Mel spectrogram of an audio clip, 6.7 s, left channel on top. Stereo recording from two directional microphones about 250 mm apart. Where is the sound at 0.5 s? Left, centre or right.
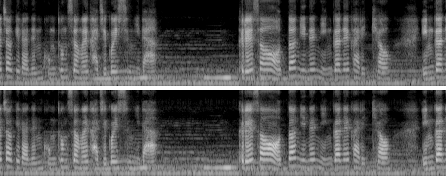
Centre.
